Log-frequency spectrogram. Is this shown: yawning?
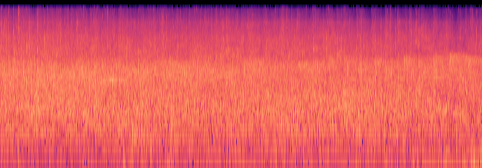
no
